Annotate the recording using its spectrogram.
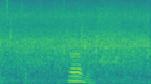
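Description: Heavy rain falling steadily, an even hiss, with one short spoken word about a second in.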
